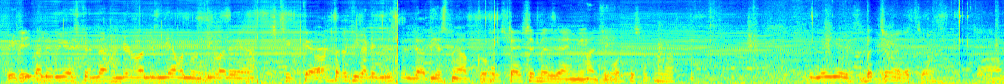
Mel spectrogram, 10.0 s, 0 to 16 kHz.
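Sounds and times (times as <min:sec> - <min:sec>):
steady electrical buzz: 0:00.0 - 0:10.0.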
